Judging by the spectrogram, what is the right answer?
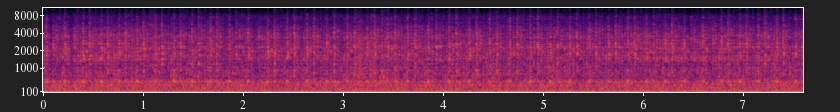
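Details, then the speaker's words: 1934 Chevrolet farm truck six, abandoned in a field for decades, running for the first time: a deep, steady low idle with a slight lope and lots of blow-by. Normal idle. "she's running's going we got her Mojo she got a little bow by to her heck it's even idling"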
